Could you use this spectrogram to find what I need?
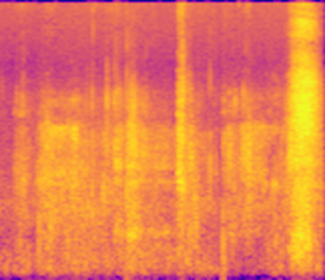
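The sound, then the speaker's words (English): Footsteps on a hard morning hike make a series of soft, brisk steps, fairly faint throughout, ending with a louder scuffing burst. “I'm hiking hard this morning”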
